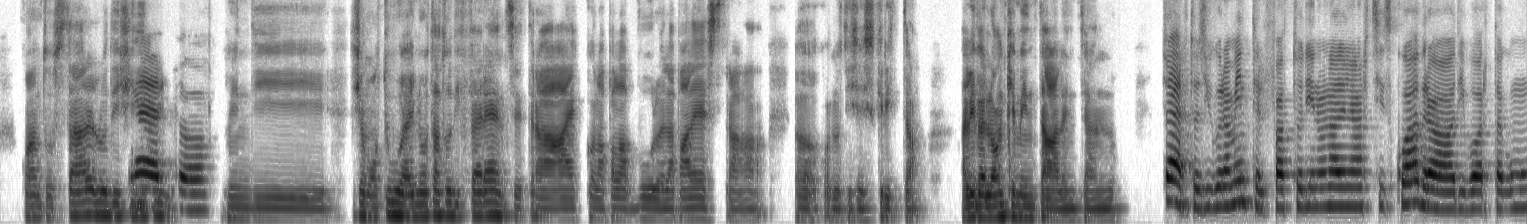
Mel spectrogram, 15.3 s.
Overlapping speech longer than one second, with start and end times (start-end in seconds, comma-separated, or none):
none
